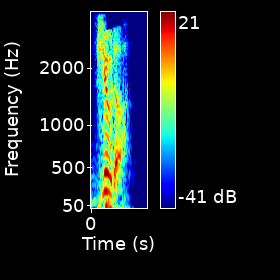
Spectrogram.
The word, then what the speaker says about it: Judah: You're used to pronouncing it Judah. Do you see the connection between Jew and Judah? The first syllable of the one and the only syllable of the other sound exactly alike.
